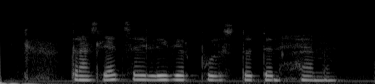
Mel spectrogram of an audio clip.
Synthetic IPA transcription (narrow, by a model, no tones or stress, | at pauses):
t̪ɾanʲsʲlʲat̪sɨjəlʲivʲerpʰulʲˠst̪ot̪ɛnhɛməm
